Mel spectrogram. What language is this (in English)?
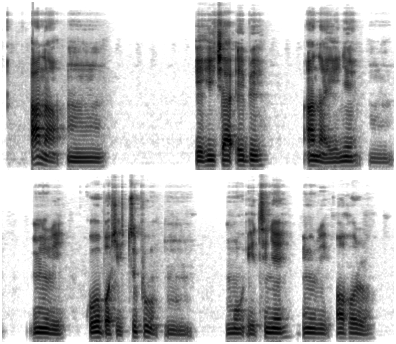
Igbo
